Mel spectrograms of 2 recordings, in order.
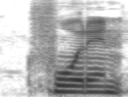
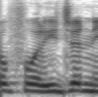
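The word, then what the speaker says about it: foreign: Silent letter जी है, इसके लिए कुछ एग्जांपल्स हैं, जैसा कि फॉरेन, इसको फॉरेन पढ़ना है, इसको फॉरिजन नहीं पढ़ना, जी जो है ये साइलेंट हो जाता है।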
